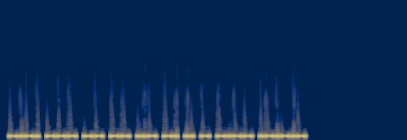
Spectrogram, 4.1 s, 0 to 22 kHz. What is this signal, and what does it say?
Morse code, heard as a keyed tone, about 46 wpm, 700 Hz. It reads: COMMUNITY.
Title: Sentences from Top 1000 Words - Review Part 4 - 45wpm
